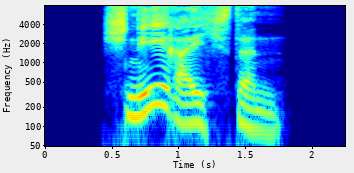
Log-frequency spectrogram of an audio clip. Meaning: 1. superlative degree of schneereich 2. inflection of schneereich: strong genitive masculine/neuter singular superlative degree
- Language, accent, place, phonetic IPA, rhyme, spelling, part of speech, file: German, Germany, Berlin, [ˈʃneːˌʁaɪ̯çstn̩], -eːʁaɪ̯çstn̩, schneereichsten, adjective, De-schneereichsten.ogg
